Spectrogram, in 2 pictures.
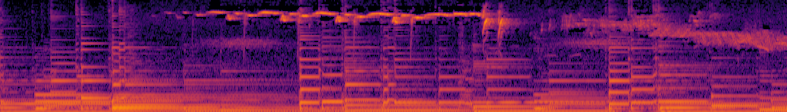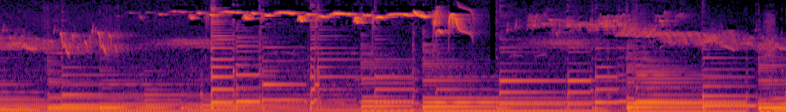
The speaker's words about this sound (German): Das war das Wintergoldhähnchen.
